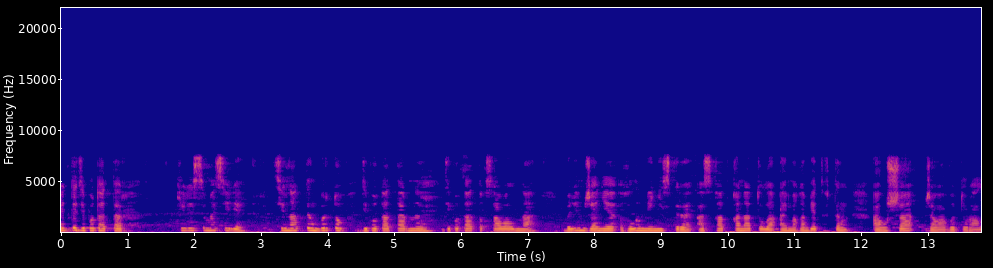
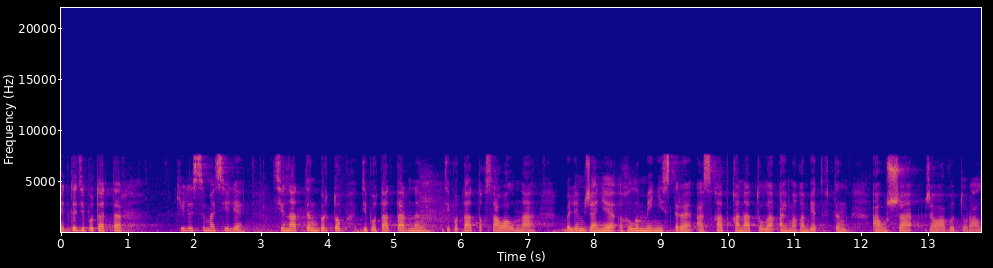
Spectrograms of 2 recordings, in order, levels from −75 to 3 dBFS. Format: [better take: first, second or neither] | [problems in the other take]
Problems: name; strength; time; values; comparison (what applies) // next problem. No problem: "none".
second | noise reduction (classical method WPE with log-MMSE)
